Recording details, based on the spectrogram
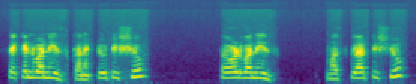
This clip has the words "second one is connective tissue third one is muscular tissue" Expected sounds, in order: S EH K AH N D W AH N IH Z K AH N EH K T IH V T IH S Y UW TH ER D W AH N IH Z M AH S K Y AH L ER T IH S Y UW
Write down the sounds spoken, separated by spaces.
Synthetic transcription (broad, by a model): S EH K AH N D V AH N IH Z K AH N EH K T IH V T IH SH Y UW T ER D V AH N IH Z M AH S K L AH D T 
